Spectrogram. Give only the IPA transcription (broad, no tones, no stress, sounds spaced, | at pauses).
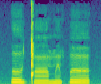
əː ŋ͡ǃ ãː m ẽ p œ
